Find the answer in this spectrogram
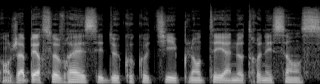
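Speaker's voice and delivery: plain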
